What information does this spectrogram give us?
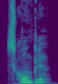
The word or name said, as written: skrumples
